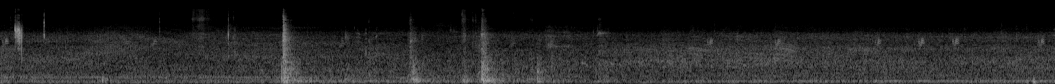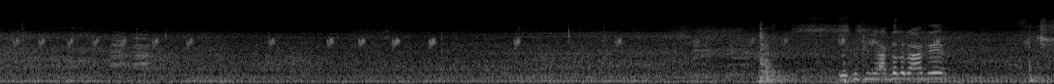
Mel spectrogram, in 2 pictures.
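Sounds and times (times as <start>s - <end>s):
bird chirping: 6.9s - 9.7s, 10.3s - 12.6s, 13.2s - 15.0s, 15.6s - 15.9s.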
